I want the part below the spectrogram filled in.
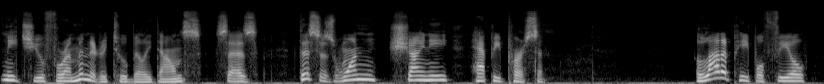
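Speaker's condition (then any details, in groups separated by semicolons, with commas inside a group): No condition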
